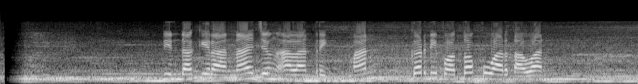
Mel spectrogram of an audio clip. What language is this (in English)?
Sundanese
